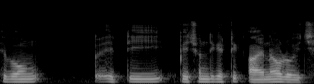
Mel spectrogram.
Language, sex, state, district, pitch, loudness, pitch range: Bengali, male, West Bengal, Jalpaiguri, 125 Hz, -32 LUFS, 120-125 Hz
